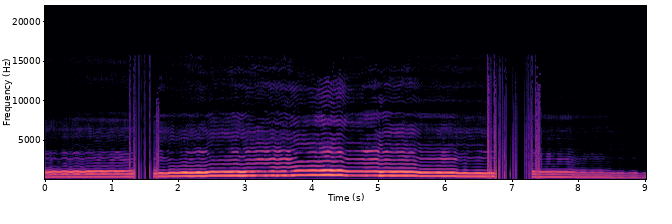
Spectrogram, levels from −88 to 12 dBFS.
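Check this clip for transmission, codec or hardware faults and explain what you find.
The music has an intermittent contact fault, twice. From 1.27 to 1.71 s, and from 6.63 to 7.45 s, a loose plug or cable briefly breaks the signal path. The music drops out for about 270 ms, then about 540 ms. Crackle marks each edge, with faint hiss in the gap.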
